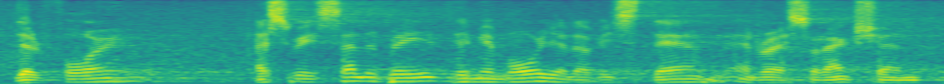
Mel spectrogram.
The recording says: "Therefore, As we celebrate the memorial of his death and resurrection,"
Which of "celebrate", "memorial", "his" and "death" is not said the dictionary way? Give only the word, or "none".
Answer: his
